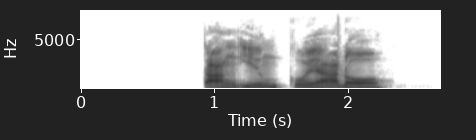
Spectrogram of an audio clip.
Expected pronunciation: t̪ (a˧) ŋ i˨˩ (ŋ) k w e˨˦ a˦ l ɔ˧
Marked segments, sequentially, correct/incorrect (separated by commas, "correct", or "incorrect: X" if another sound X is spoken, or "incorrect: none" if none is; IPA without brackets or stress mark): correct, correct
